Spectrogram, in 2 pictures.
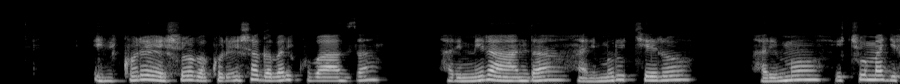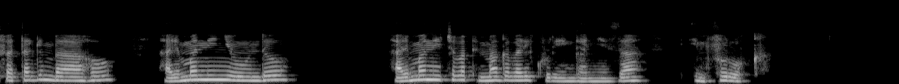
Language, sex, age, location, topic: Kinyarwanda, male, 50+, Musanze, education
